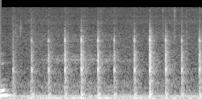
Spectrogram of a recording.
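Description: Rapid light taps of a paint-loaded craft sponge being dabbed against a painted wooden cutout, about eight a second.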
